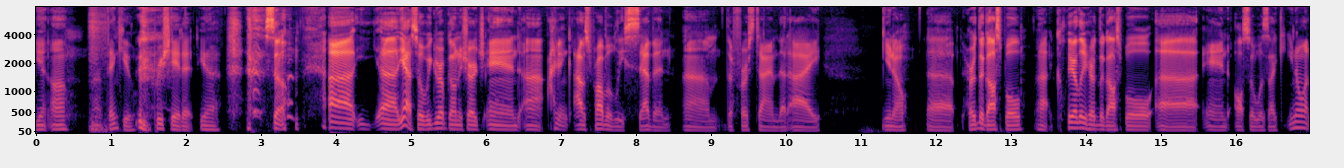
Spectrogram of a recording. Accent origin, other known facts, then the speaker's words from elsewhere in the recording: Zimbabwe; moved away as an adult; also born or lived in Denton, Texas; now in Texas, United States; I grew up in Zimbabwe, Africa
